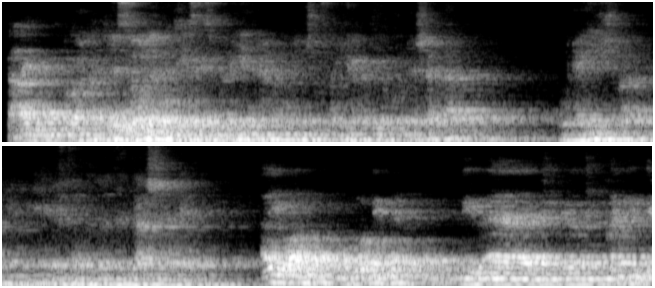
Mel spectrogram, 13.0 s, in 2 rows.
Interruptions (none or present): present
